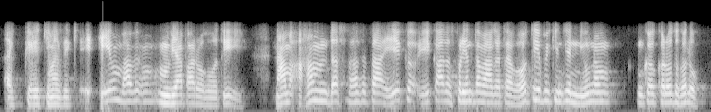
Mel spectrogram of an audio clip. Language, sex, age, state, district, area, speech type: Sanskrit, male, 18-30, Bihar, Begusarai, rural, conversation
